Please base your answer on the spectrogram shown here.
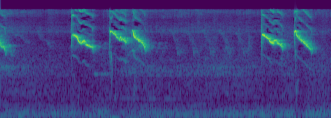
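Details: Double lure call of an Oriental white-eye, meant to make other white-eyes join in. Thin, high, downward-sliding notes, a group of three and then a pair.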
